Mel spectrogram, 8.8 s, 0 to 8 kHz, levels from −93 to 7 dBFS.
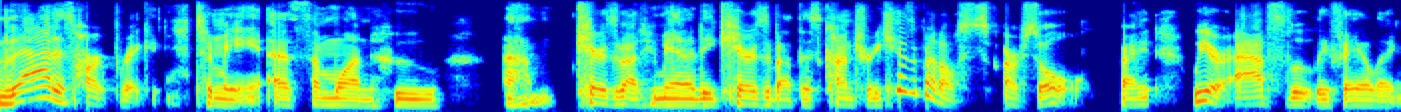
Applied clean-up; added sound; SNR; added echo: none; none; none; none.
